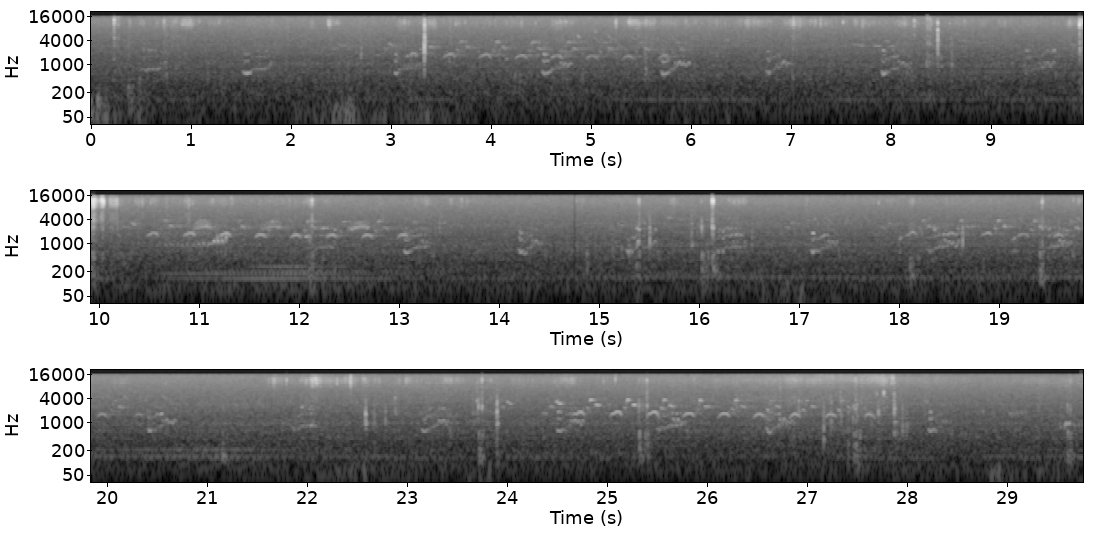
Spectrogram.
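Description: Wild turkeys in a flock calling: many short notes scattered throughout, with a few sharp clicks and a low steady hum through the middle stretch.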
